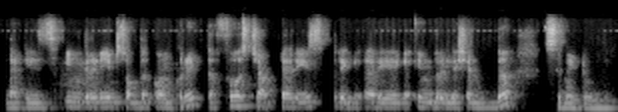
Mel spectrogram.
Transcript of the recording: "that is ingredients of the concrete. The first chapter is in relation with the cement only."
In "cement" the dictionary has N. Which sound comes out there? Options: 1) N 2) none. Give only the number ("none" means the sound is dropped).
2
